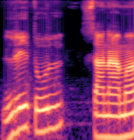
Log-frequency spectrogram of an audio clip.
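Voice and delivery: लितुल सानाम said syllable by syllable, very slowly; slow spelled-out recitation. Shown as a demonstration. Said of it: "याद करिए". (धीरे-धीरे अक्षर-अक्षर)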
